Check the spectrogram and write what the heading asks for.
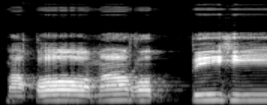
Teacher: مقامہ میں جو اس کا سیکنڈ میم ہے، دوسرا میم ہے، اس کو کھینچنا نہیں ہے، مقامہ نہیں پڑھنا، مقام ربِّهِ۔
